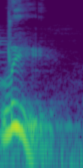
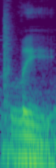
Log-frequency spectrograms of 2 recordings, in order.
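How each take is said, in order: First: The pitch drops quickly from high to low. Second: The pitch stays very low, deep and short. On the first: "You start from a, a high voice and you drop to a low really quick" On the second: "Keep your voice super low for third tone"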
